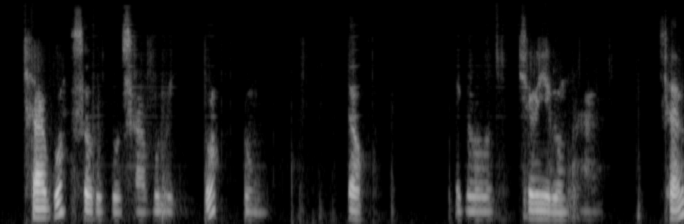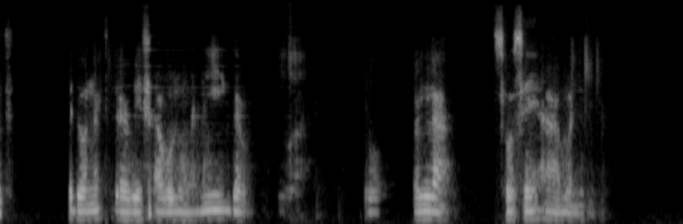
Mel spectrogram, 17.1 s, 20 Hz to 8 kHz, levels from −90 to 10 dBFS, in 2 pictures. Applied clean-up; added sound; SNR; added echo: neural mask model DeepFilterNet 3.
